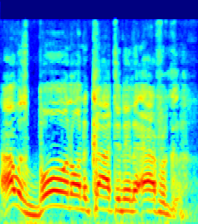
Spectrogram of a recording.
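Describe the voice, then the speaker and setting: A man's voice: fairly high pitch, big pitch swings, fairly quick, mellow, highs cut off. A man from Nigeria giving blunt, profane, repetitive commentary over pictures, often laughing between points.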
